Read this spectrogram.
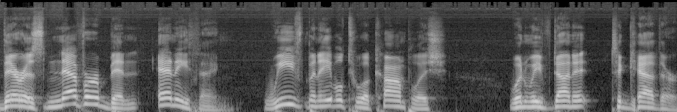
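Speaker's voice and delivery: slow, unhurried, careful, deliberate reading. Rereading a quoted sentence for a listener, as a slow reading. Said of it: "Let me read it slowly for you".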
